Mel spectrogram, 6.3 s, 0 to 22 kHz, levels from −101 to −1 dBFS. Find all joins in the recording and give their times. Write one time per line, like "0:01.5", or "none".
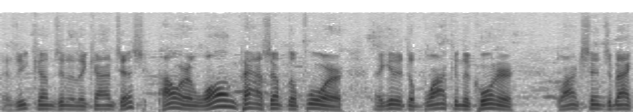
0:01.4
